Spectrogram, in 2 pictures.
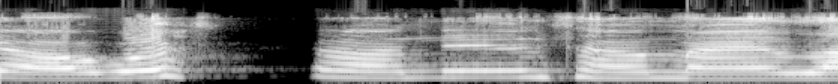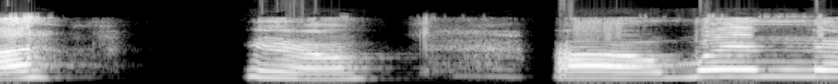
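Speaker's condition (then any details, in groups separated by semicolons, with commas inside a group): ALS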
